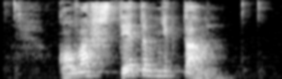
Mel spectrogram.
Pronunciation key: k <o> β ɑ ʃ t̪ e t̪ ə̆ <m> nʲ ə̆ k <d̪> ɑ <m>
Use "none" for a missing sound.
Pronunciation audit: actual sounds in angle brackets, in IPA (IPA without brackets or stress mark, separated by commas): o, m, t̪, m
